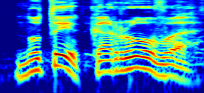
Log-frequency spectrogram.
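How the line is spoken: Cheerful. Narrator (Russian): Весело

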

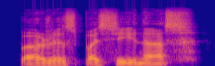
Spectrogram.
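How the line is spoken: Frightened breathless gasp. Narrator (Russian): выдохнул вахтенный офицер ощутив холод внизу живота

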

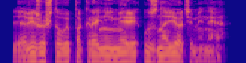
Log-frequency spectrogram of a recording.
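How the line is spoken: Deep voice. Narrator (Russian): сказал Сакр-эл-Бар своим глубоким голосом

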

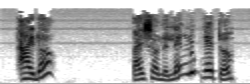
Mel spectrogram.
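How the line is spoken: Shouted. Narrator (Vietnamese): Đinh Mẫn Quân quát lên

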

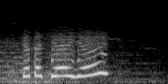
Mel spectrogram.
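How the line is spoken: Crying out. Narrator (Vietnamese): kêu lên

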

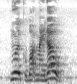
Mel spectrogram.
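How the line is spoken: Ferocious barked demand. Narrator (Vietnamese): Một thống lĩnh quát hỏi đầy hung thần ác sát

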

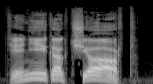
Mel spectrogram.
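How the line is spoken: Shout. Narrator (Russian): Француз Луи крикнул

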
